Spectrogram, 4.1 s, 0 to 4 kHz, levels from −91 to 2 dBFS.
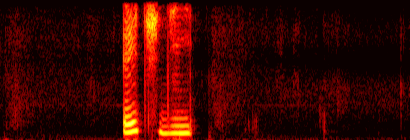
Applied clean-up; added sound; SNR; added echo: neural separator model SepFormer WHAM!.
